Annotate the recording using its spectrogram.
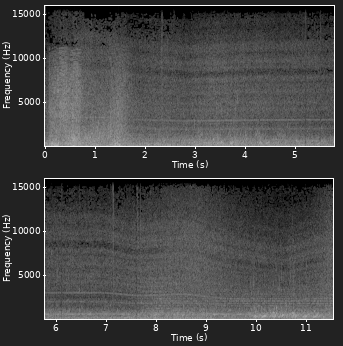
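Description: Air bubbles gurgle and rise from a diver underwater.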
